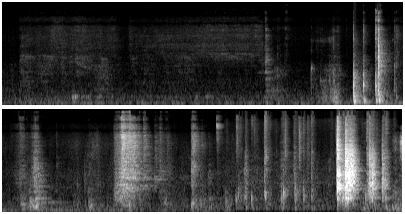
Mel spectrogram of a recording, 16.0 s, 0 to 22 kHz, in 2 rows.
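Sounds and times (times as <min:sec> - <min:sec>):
light metal clatter: 0:12.3 - 0:16.0.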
